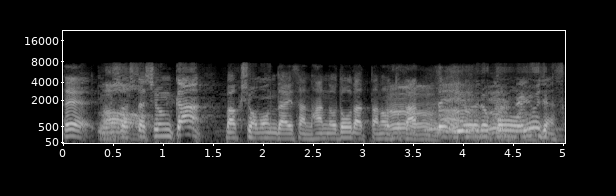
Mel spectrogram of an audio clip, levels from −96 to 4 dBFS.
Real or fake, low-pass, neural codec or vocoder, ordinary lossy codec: real; 7.2 kHz; none; Opus, 16 kbps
